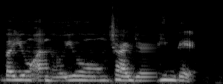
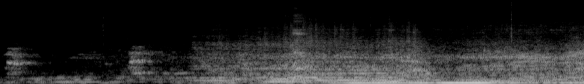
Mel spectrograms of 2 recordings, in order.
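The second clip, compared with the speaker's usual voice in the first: long gasp. Real, not acted. Long reaction to the gift.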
